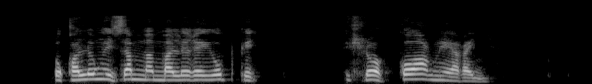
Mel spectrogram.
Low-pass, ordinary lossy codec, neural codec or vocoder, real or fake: 9.9 kHz; AAC, 32 kbps; none; real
